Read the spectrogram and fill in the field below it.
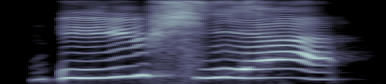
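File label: "yu xie", Mandarin Chinese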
